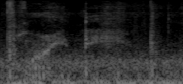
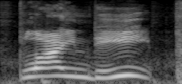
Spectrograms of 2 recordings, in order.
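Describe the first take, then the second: First: Blind Eep breathed in a voiceless whisper; whispered taunt. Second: Blind Eep yelled high and loud; loud taunt. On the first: Muttering at the dog Eep, whispered taunt. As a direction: hiss the same insult under your breath. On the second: Taunting the dog Eep for not seeing it, loud yell. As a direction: shout the insult at the dog. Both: Real, not acted. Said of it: "that stupid dog, you know, pissed me off".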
